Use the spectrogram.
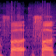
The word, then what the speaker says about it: pho: And for those of you who don't know, who haven't had it before, yes, that is pronounced pho.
